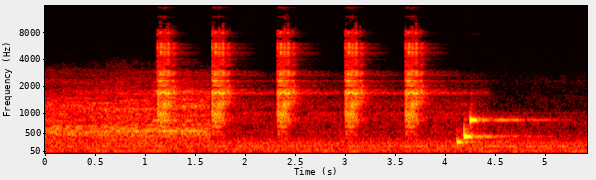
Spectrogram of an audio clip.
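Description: Heavy metal gates clank several times and creak open.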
